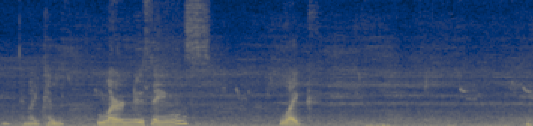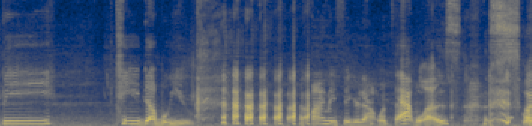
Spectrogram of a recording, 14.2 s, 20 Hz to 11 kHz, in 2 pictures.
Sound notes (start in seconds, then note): 9.8 laughing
